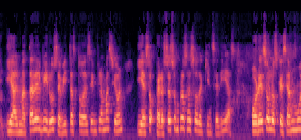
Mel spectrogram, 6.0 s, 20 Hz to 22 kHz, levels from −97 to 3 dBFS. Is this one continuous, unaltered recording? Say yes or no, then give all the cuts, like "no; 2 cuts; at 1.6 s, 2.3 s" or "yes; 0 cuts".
yes; 0 cuts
